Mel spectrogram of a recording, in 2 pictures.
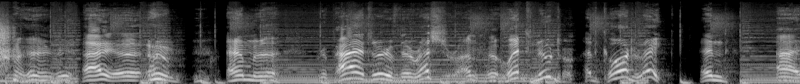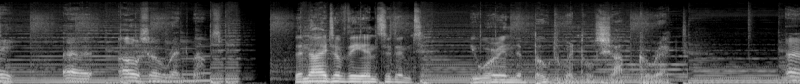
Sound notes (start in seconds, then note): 0.0 ahem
